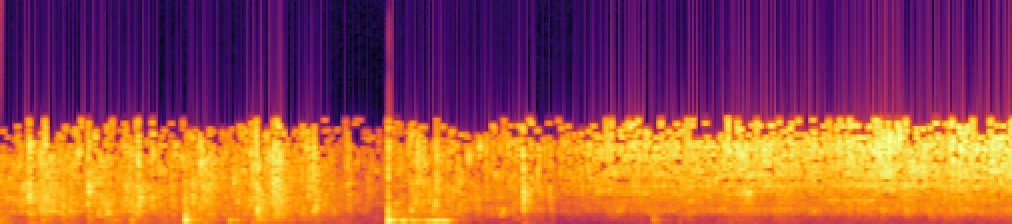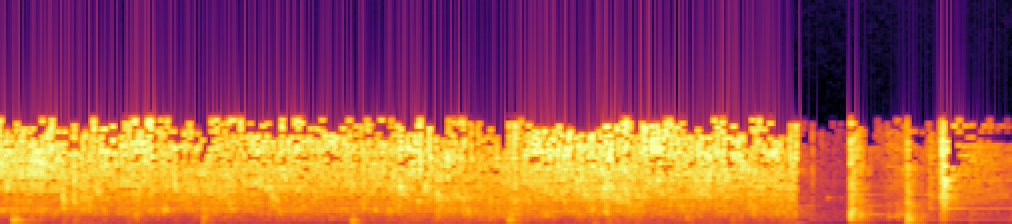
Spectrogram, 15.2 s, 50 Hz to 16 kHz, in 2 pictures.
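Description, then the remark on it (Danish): Water is poured out of a pot where fish had lain for 24 hours and splashes, then a tap runs in a steady gush with occasional knocks and clatter as the fish is rinsed beneath it; the flow cuts off near the end, followed by a few handling sounds. “Så nå tenker vi å slå all ut og skylle den godt og legge den over i regnskapen.”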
